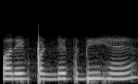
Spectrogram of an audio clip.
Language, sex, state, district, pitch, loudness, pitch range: Hindi, female, Bihar, Araria, 255 Hz, -20 LUFS, 255-265 Hz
